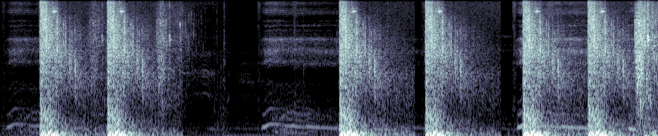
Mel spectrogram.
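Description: A shotgun firing in a video game: several heavy, booming blasts spaced at irregular intervals, with quieter game sounds between them.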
